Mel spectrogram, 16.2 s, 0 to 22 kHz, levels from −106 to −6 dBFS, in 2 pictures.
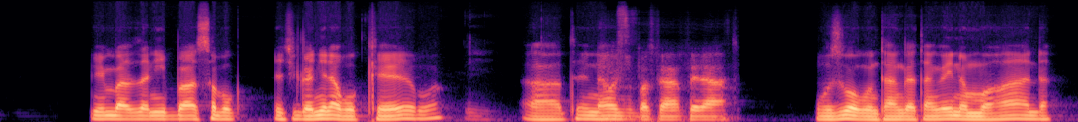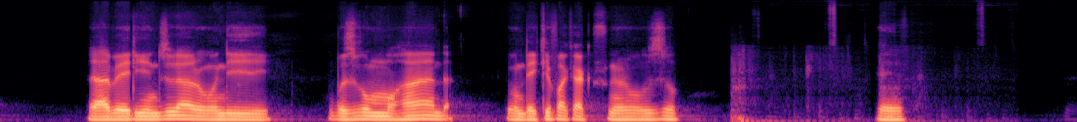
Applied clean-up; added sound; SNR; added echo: neural mask model DeepFilterNet 3.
